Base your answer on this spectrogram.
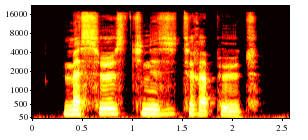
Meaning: physiotherapist
- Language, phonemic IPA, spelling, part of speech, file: French, /ki.ne.zi.te.ʁa.pøt/, kinésithérapeute, noun, LL-Q150 (fra)-kinésithérapeute.wav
